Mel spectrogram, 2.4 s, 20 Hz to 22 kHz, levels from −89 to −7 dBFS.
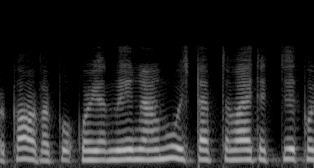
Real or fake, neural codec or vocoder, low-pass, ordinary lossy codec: fake; codec, 16 kHz, 0.5 kbps, FreqCodec, larger model; 7.2 kHz; MP3, 96 kbps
